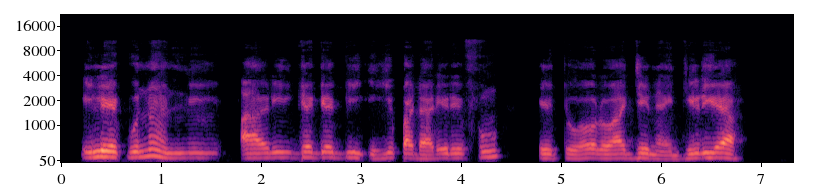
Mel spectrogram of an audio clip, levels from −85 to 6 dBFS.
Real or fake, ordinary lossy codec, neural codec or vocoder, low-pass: fake; AAC, 48 kbps; codec, 24 kHz, 3 kbps, HILCodec; 10.8 kHz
